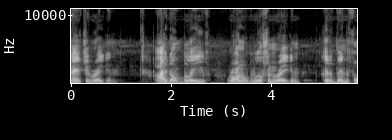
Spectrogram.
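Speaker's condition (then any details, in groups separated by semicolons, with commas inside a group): Cerebral palsy; reports speaking clearly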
